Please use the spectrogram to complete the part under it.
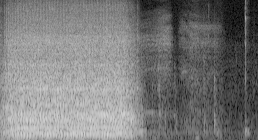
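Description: A serger sewing machine chains off fabric at a shoulder seam, running as a loud, fast, even rattling hum that stops abruptly partway through, followed by quiet handling noises and a couple of small clicks.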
